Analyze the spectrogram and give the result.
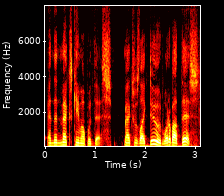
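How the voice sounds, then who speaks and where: The podcast host speaks fairly quickly in a darkish, mid-range voice over a dry recording, rambling through a comedic monologue in which he cuts himself off, curses and pokes fun at himself.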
